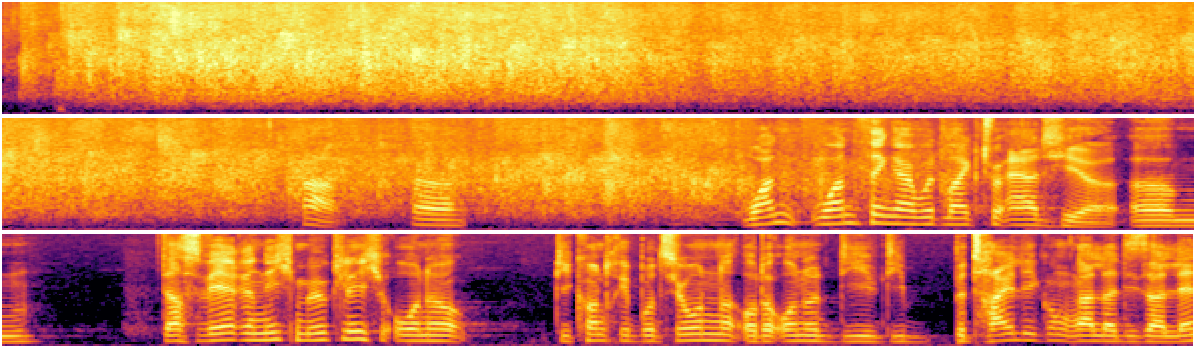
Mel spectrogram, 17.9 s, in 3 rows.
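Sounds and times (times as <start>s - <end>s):
audience applause: 0.0s - 11.2s
speech: 7.4s - 8.4s, 9.6s - 17.8s.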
